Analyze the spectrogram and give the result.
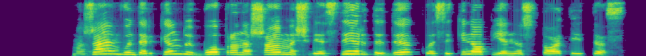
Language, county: Lithuanian, Marijampolė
